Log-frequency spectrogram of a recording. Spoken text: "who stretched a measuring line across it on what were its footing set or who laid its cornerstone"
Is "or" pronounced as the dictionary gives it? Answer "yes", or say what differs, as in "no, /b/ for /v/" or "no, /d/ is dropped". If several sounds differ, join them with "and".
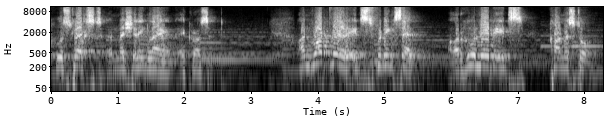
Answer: yes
